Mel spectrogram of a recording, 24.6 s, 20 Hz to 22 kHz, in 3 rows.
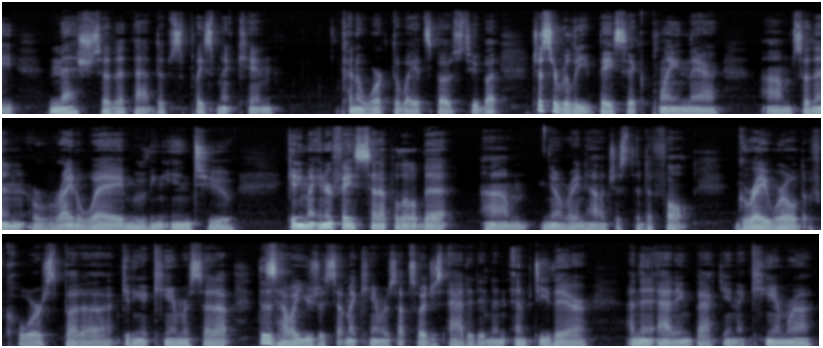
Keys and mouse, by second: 0.0-2.5 shift+middle drag, 2.5-7.3 drag, 4.8 n, 4.9 t, 7.3-9.6 middle drag, 9.6 click, 10.7 shift+a, 12.8 g, 14.1 shift+a, 15.3 alt+g, 15.4 alt+r, 15.8-17.4 drag, 16.3 e, 16.9 g, 17.4-18.3 ctrl+middle drag, 18.3 r, 19.4 r, 20.7 shift+click, 21.3 ctrl+p, 22.7 KP_0, 23.7 click, 24.0 r, 24.1-24.5 middle drag.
